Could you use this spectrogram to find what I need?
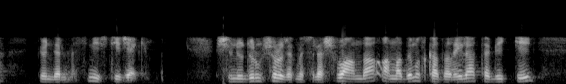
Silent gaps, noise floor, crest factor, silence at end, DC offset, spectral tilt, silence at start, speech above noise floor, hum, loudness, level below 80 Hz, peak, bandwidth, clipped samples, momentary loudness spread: none; -45 dBFS; 18 dB; 0.35 s; under 0.1%; -6 dB/octave; 0.4 s; 23 dB; none; -22 LUFS; -70 dBFS; -4 dBFS; 6.4 kHz; under 0.1%; 10 LU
